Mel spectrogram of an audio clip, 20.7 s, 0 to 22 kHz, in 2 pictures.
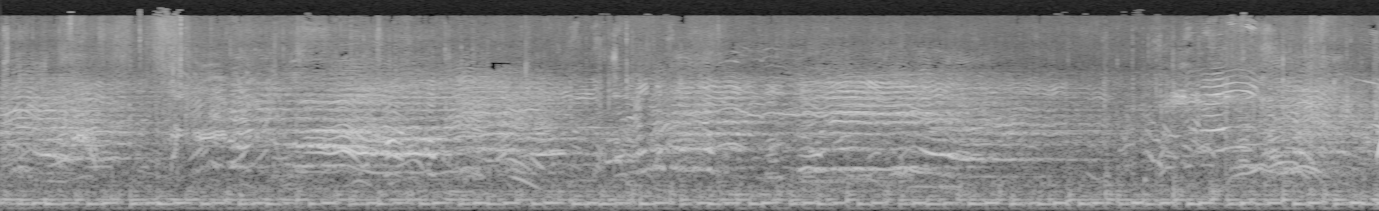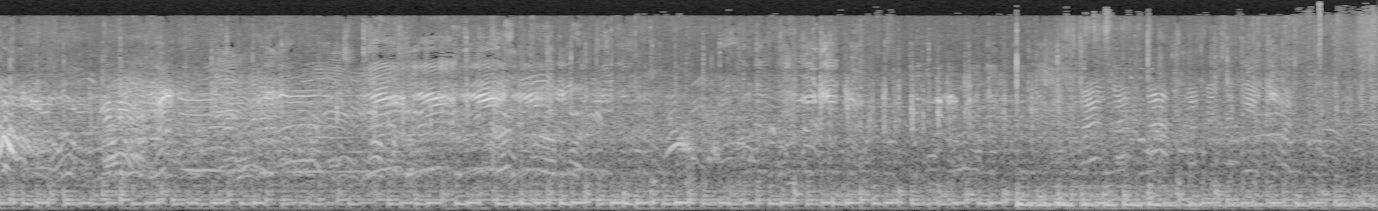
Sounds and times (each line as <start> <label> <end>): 0.0 drummers 20.6
19.6 young people in intense movement 20.6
